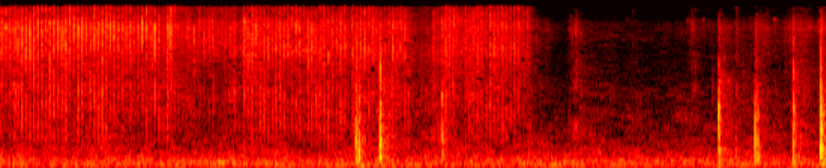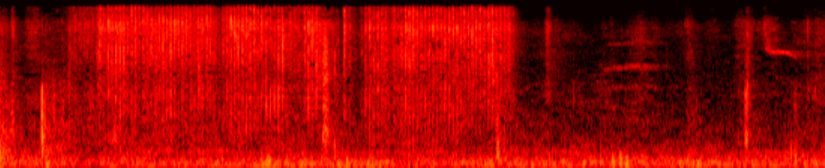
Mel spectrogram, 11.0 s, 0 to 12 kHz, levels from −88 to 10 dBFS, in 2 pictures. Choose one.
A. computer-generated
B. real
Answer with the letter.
B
